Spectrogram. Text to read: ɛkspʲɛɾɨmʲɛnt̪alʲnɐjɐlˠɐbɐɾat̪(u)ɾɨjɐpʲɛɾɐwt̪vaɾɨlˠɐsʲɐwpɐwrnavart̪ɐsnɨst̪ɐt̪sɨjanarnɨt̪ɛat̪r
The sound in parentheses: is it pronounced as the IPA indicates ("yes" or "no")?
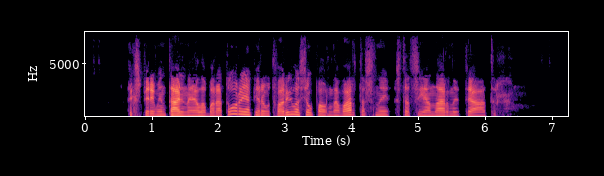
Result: no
